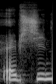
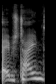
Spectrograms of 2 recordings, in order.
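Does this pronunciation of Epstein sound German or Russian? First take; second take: Russian; German. First: The name is pronounced in a Russian-sounding way. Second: The name is pronounced in a German-sounding way. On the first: "ça fait russe" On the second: "ça fait allemand"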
